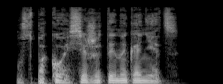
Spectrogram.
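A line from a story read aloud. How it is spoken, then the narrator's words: Whisper in ear. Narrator (Russian): прошептала она в ухо Мэгги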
